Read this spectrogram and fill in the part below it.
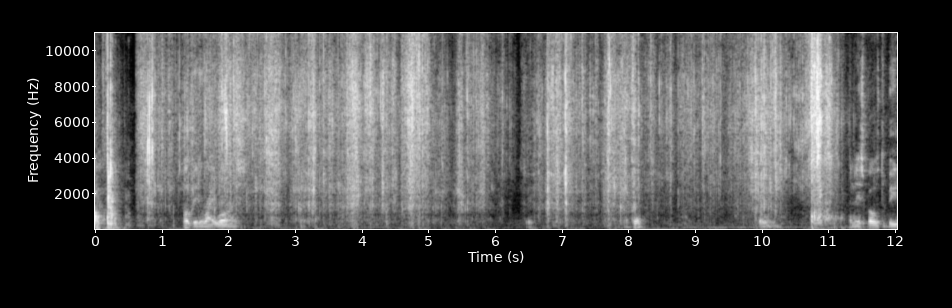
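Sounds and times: packing paper crinkling: 0:00.0 - 0:11.3.

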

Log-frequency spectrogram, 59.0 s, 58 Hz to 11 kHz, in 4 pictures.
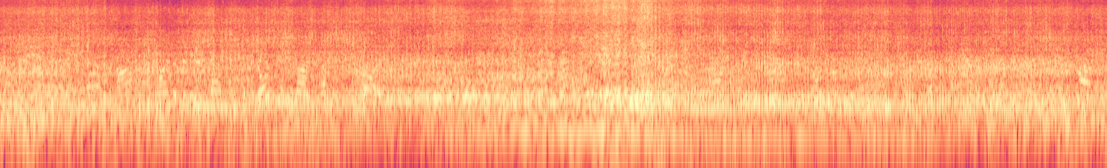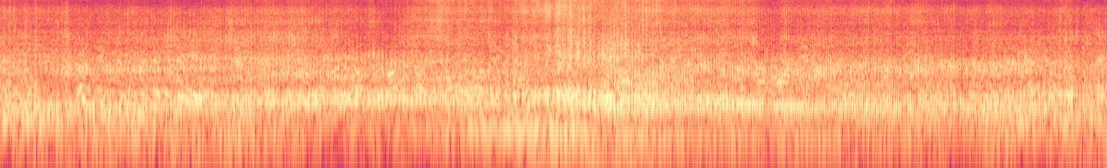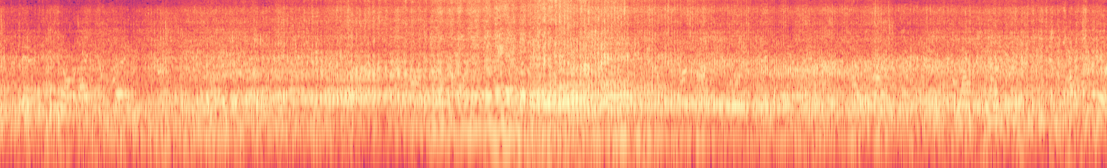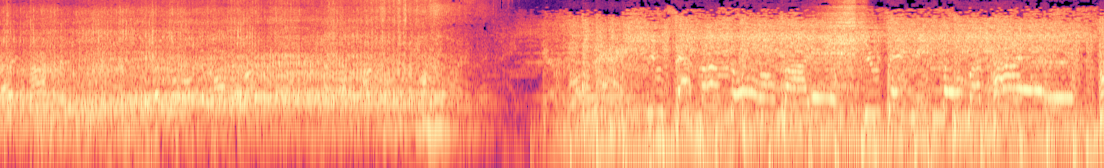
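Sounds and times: speedway motorcycles racing: 0:00.0 - 0:59.0.

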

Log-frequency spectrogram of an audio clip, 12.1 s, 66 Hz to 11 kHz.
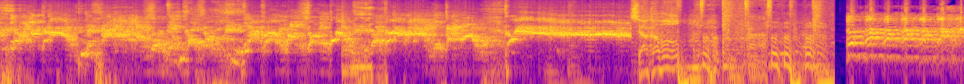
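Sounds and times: woman screaming: 0:00.0 - 0:07.9.

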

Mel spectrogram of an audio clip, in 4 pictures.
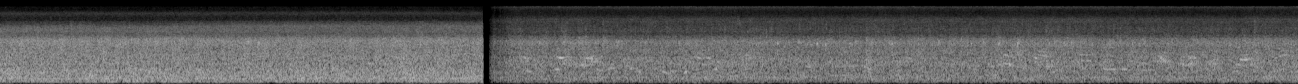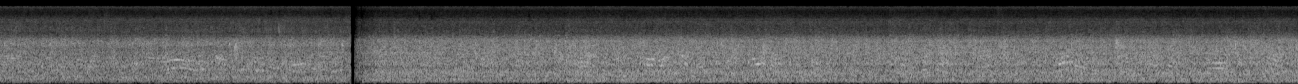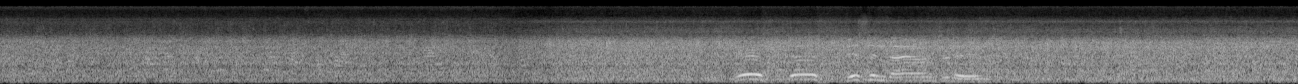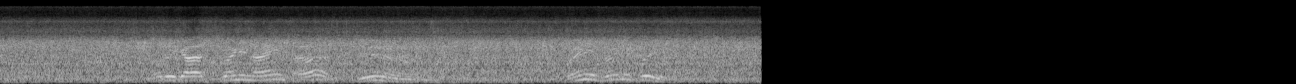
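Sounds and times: heavy rain pouring: 0:00.0 - 0:46.6.

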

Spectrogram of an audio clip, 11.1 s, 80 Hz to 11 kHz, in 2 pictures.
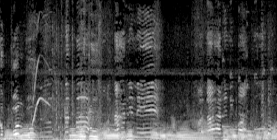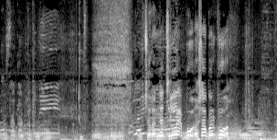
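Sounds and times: short hiss: 0:07.4 - 0:08.3.

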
